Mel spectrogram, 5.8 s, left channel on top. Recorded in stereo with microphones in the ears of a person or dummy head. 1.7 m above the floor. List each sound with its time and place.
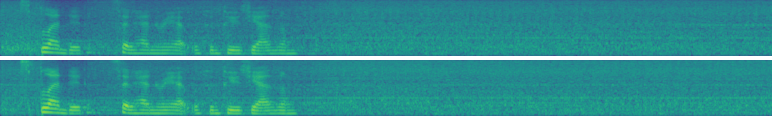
0.1 s a woman speaking: 5° right (ahead or behind), 0.6 m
